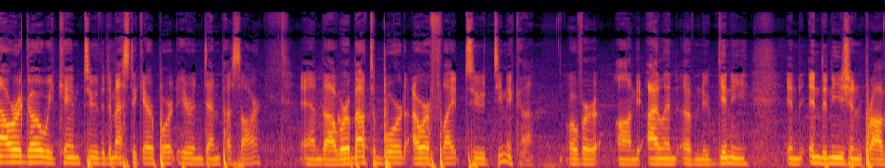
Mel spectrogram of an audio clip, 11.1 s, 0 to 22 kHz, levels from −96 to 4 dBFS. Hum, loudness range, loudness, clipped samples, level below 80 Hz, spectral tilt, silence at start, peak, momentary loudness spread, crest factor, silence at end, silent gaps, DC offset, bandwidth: none; 3 LU; -16 LUFS; under 0.1%; -32 dBFS; -5 dB/octave; 0 s; 0 dBFS; 11 LU; 16 dB; 0 s; none; under 0.1%; 16.5 kHz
